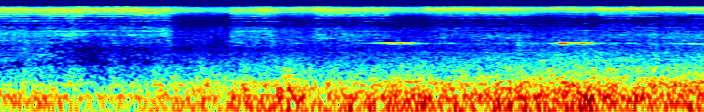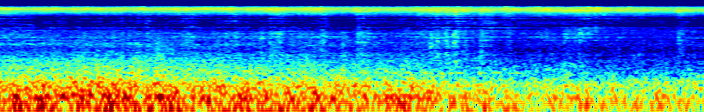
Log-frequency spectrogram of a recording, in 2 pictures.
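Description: Freight cars (covered hoppers, then gondolas) rolling past on steel wheels, a steady rumble of wheels on rail. Two brief, high wheel squeals sound about four and six seconds in.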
